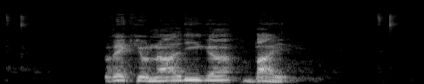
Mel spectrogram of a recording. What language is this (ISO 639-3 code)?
deu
